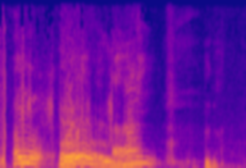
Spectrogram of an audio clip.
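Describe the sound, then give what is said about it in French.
An infant babbles in a few long, sing-song vocal runs that rise and fall in pitch during an exchange with its mother, then goes quiet briefly before one short final sound. “Elle est en train de décrypter un échange entre un nourrisson et sa mère.”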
